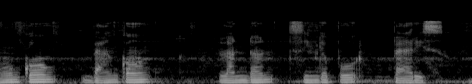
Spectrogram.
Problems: constant background noise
